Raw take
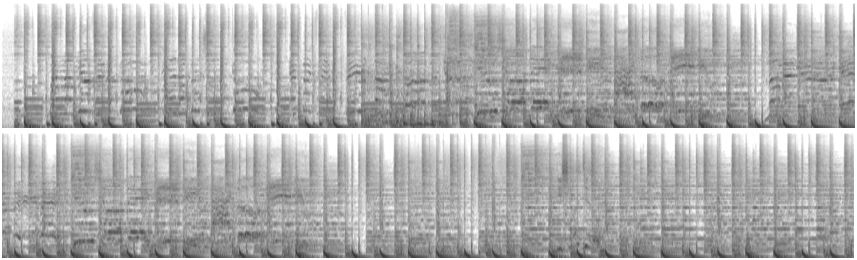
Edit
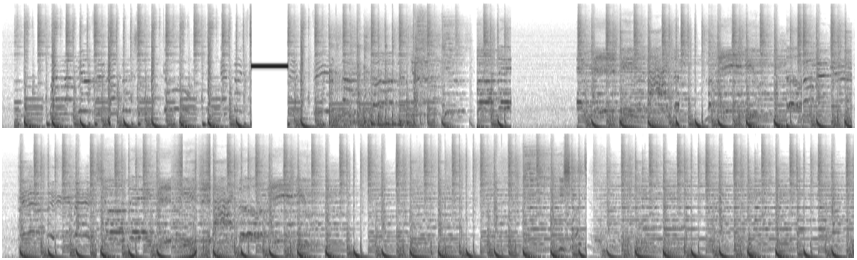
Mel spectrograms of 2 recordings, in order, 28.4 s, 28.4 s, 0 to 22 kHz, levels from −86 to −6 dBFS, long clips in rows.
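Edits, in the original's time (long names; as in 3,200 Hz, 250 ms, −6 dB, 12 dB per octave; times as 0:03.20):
0:01.80–0:02.95: remove
0:05.30: insert tone 2,710 Hz −13.5 dBFS 0.61 s
0:07.49–0:08.45: fade out
0:09.02: splice in room tone 1.10 s
0:10.72–0:10.98: swap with 0:12.28–0:12.77
0:13.60–0:13.92: fill with room tone
0:15.23–0:15.76: remove
0:17.00–0:17.66: reverse
0:23.93–0:24.78: fade in equal-power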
